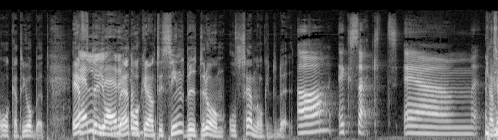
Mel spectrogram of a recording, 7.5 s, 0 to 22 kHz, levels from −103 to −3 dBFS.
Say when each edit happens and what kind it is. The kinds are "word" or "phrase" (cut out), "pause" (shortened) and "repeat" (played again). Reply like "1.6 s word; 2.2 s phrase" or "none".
2.0 s word; 2.7 s word; 4.4 s pause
